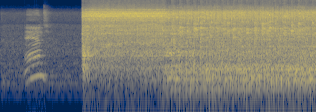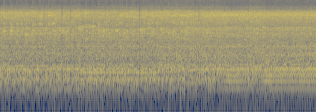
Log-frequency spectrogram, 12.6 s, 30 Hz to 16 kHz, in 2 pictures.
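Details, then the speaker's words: Simplicity 7524I snow blower with a Briggs & Stratton 7.5 hp engine that won't stay running, primed and on choke: it catches, then runs loud, ragged and surging; rough running, cause unconfirmed. "she's just not happy no she's not a happy camper"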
